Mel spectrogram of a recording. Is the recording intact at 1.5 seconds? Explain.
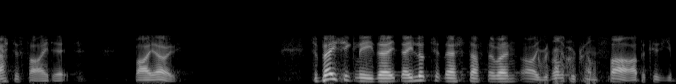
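Yes, the audio is intact at 1.5 seconds, with the speech carried cleanly through the 32 kbit/s G.726 ADPCM telephone path and its 200 Hz to 3.4 kHz line band.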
